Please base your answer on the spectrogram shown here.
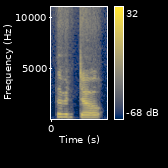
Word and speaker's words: Thibodeau: It's pronounced Thibodeau. No, that looks like the same spelling to me. But okay. Around Louisiana, the H is silent.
